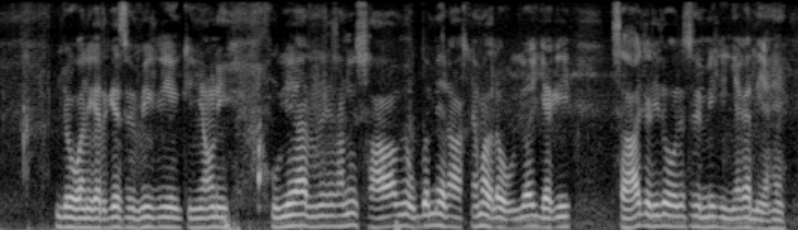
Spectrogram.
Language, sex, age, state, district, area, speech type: Dogri, male, 18-30, Jammu and Kashmir, Kathua, rural, spontaneous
